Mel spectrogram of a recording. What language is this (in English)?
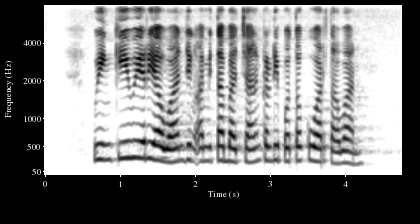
Sundanese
